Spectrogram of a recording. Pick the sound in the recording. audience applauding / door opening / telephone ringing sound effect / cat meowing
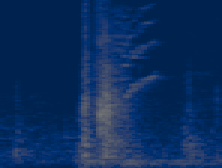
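door opening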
